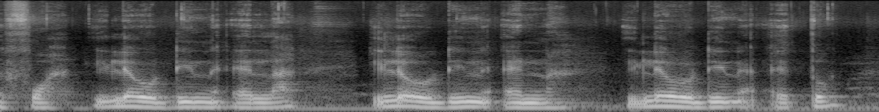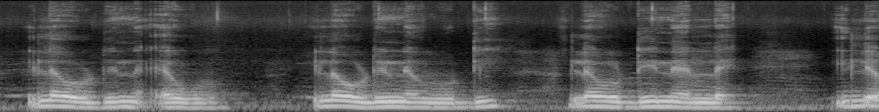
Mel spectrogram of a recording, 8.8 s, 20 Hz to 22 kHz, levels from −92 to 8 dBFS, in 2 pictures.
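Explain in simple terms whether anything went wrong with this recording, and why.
Nothing went wrong here.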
